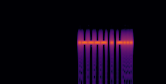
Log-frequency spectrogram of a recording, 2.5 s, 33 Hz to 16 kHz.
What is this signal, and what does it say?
Morse code, heard as a keyed tone, about 50 wpm, 700 Hz. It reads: 1EB
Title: Three Challenging Letter-Number Combinations 50wpm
